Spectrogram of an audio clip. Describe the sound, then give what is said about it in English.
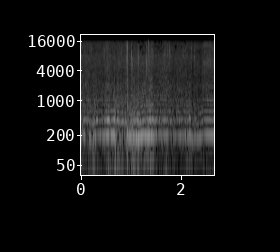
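A steady buzzing of bees hums throughout, a low droning tone with a brief swell in the middle, with no voices present. “Mrs. Tittlemouse decided to leave the bees till after dinner.”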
